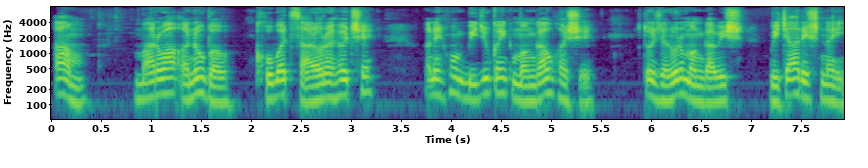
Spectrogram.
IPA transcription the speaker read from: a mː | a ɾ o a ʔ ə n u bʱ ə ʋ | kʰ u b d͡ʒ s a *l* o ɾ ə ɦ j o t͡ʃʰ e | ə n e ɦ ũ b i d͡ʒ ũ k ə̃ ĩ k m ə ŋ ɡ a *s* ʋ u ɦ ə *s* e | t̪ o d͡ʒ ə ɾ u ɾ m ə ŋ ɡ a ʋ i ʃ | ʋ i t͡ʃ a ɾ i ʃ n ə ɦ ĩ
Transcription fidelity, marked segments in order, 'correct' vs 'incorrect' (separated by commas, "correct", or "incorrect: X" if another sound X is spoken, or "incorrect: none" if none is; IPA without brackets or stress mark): incorrect: ɾ, incorrect: none, incorrect: ʃ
